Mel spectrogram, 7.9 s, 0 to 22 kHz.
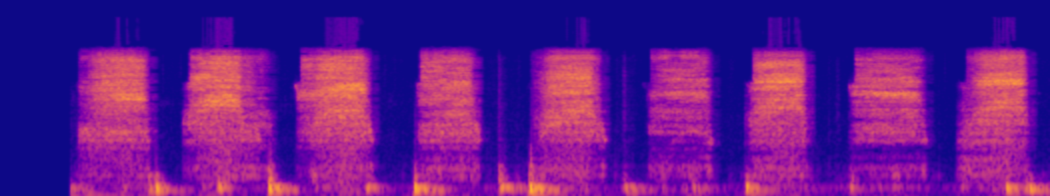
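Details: Barn owl owlets, four together in a nest box at night, 4:33 am: repeated harsh broadband hissing screeches, each about half a second long, coming roughly every second with short gaps between them.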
